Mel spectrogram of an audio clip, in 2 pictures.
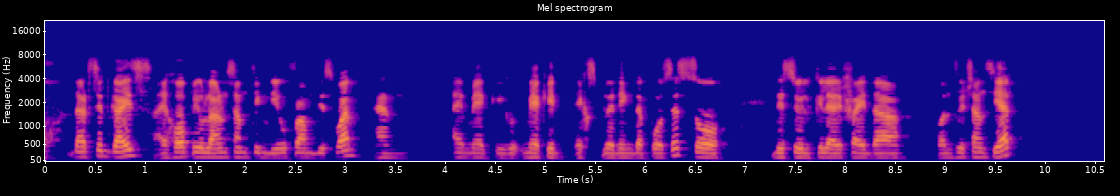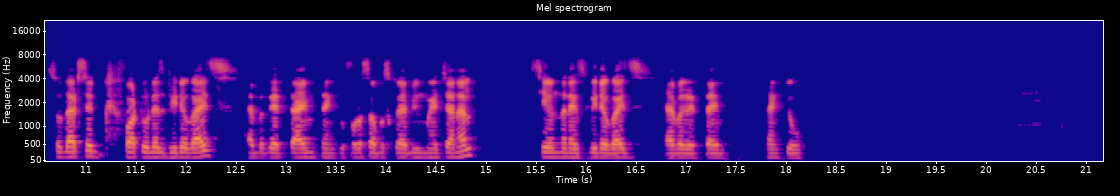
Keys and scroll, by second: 3.6 space, 6.2 v.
